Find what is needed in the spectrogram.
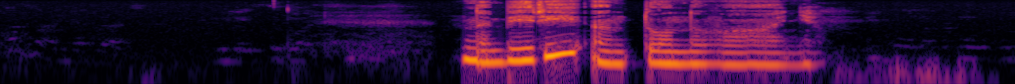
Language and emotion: Russian, sad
